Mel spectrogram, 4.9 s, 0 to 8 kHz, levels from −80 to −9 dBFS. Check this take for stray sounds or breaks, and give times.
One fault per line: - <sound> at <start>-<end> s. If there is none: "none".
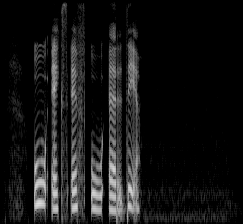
none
